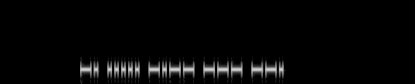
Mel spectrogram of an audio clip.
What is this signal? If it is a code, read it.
Morse code, heard as a keyed tone, about 34 wpm, 700 Hz. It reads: N5YOG
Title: USA Call Signs - 5 Characters - Repeated 2x - 35wpm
